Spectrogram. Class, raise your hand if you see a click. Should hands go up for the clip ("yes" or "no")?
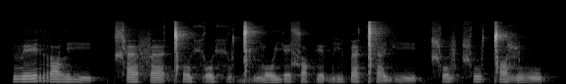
yes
